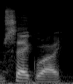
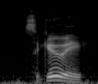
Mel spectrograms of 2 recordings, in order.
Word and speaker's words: segue: It's not. But it's Segue. Segue. When you mean it like that, it's Segway when you're talking about the vehicle, the Segway.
